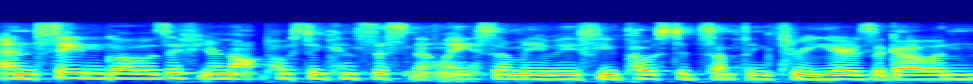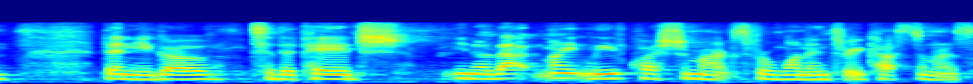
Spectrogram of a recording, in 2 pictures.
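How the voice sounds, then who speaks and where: An ordinary speaking voice with a Canadian accent. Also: woman. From Canada. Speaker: social media marketer. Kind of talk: workshop presentation. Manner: casual, conversational.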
